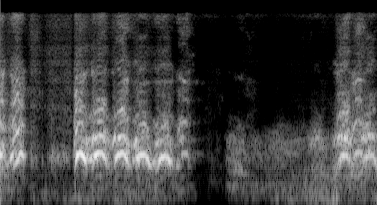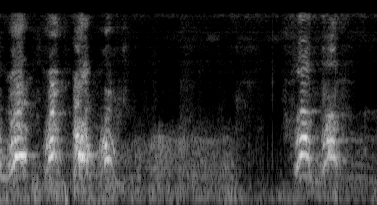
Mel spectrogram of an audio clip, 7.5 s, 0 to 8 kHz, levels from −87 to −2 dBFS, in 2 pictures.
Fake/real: fake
